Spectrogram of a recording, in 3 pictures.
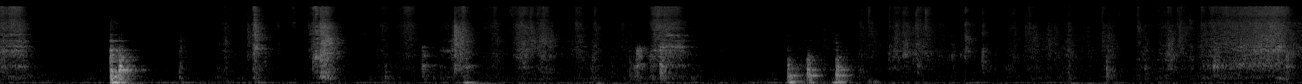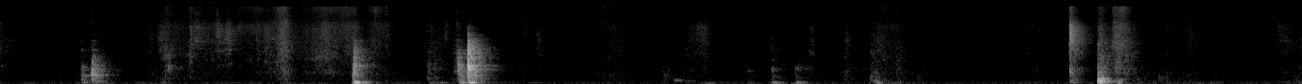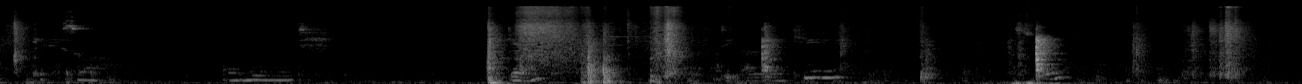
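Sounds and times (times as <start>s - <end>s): plastic packaging rustling: 8.6s - 13.1s.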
